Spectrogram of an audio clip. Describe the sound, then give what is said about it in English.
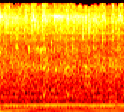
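A steady, continuous hiss of water running from a tap into a sink, fairly quiet, with a faint low electrical hum underneath and no voices. “Jeremy passed out unconscious to the sound of rapturous applause and running water”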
